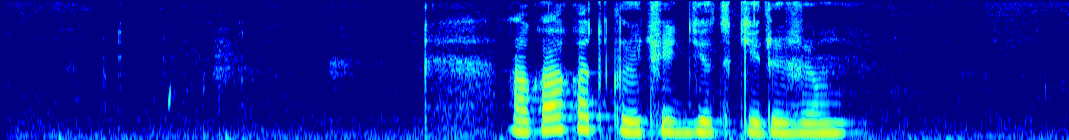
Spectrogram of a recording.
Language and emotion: Russian, neutral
